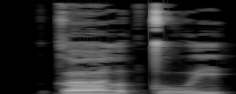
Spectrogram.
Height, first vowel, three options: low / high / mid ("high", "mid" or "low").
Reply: mid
